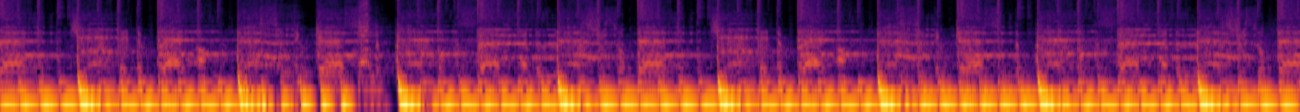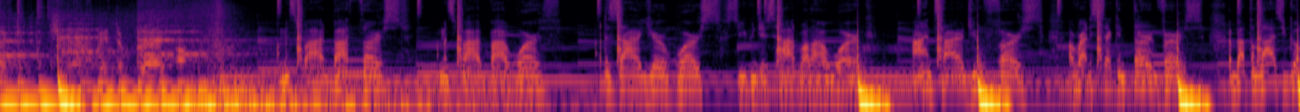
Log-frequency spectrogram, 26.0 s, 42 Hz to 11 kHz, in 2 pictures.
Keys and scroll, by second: 5.0 alt+F3.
